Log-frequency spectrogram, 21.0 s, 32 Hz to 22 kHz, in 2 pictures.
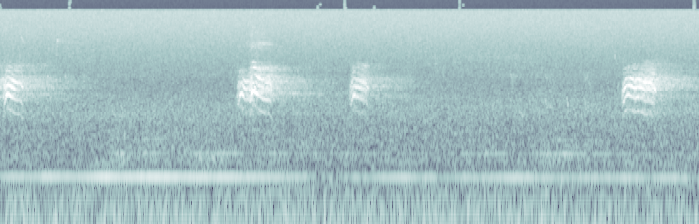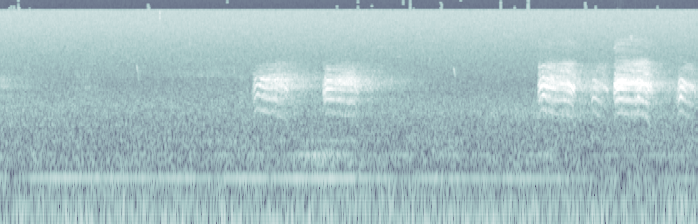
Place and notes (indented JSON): {
  "title": "Hayange, France - Old dog and the old mine",
  "date": "2016-11-13 09:00:00",
  "description": "Near to the Gargan mine in Hayange, an old but still nasty dog is barking. Lorraine area is so welcoming everytime we go here ! At the end of the recording, a goshawk is hunting crows.",
  "latitude": "49.32",
  "longitude": "6.05",
  "altitude": "232",
  "timezone": "Europe/Paris"
}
